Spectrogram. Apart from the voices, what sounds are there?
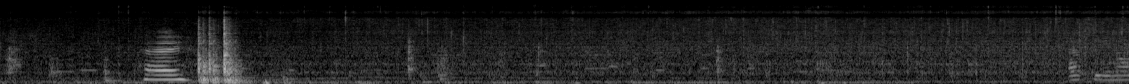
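cabbage cooking down and sizzling in the pot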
